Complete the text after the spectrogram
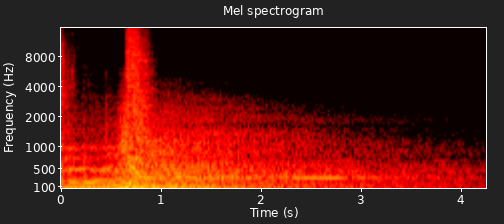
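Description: A body thuds onto a wooden floor.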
